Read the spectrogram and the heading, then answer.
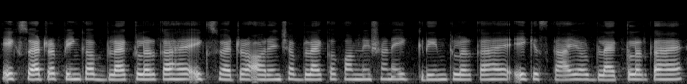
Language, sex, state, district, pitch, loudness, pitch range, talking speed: Hindi, female, Bihar, Katihar, 235 Hz, -18 LUFS, 225-240 Hz, 255 wpm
